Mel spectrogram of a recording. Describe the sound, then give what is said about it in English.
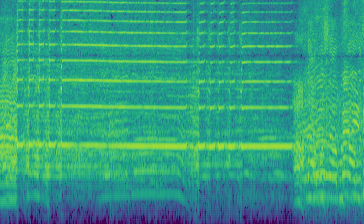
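Loud, sustained horn blasts during a Drink Champs taping hold a steady, buzzing harmonic tone for several seconds, with short breaks between them, and excited voices shouting over the final stretch. “Get my horn right there, dog.”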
